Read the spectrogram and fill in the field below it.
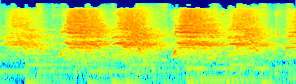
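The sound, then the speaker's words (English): A rowdy crowd of Clinton supporters shouts loudly in repeated surging bursts after the Democratic Party's Rules and Bylaws Committee ruling on the Michigan and Florida delegations, many voices roaring together in a rough, chant-like rhythm with no single speaker standing out. “Clinton supporters in the rowdy crowd signaled they're ready to fight all the way to the convention floor.”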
